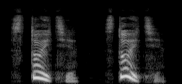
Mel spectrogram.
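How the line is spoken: Sudden cry. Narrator (Russian): Она вдруг вскрикнула

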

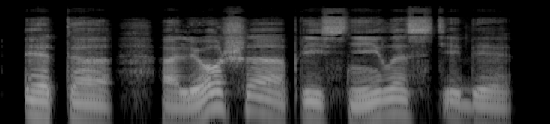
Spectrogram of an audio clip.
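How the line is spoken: Gentle old man. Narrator (Russian): ласково сказал старичок

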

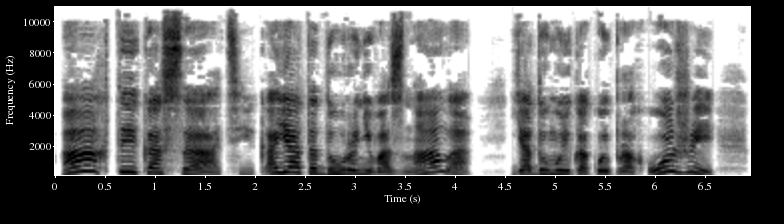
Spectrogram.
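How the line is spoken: Feigned tenderness. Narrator (Russian): притворно ласковым голосом заговорила она

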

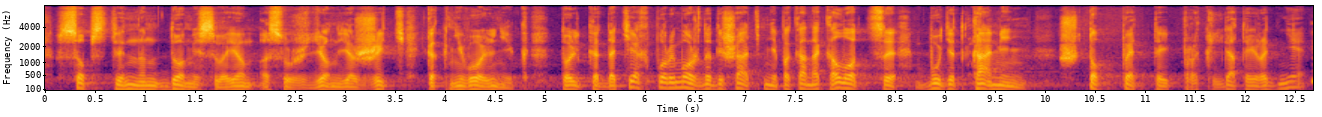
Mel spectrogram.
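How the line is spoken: Frowning knight grumbling. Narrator (Russian): проворчал нахмурившись рыцарь

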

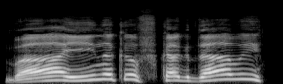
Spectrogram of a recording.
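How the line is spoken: Joyful exclamation. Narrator (Russian): радостно вскричал филитонист

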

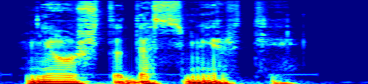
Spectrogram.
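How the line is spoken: Quiet question. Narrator (Russian): Вавило негромко спросил

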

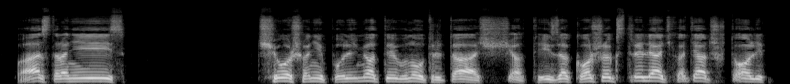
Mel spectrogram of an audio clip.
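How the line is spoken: Puzzled question. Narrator (Russian): недоуменно спросил егерь

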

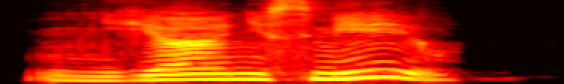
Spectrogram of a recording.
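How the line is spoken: Sad and resolute. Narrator (Russian): грустно и решительно ответила Настасья Андреевна

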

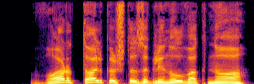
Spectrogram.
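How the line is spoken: Exclaimed. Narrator (Russian): воскликнул сыщик

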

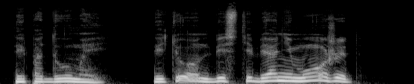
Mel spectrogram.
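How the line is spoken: Muffled, timid voice. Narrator (Russian): он говорил глухим и робким голосом

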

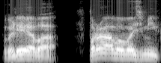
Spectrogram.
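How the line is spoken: Shouted by several. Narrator (Russian): кричали ему

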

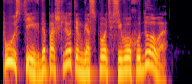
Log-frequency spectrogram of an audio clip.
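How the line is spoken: Laughing reply. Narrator (Russian): Адриано ответил, смеясь

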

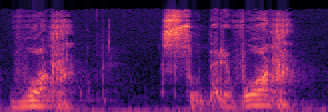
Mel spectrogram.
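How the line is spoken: Reproachful whisper in ear. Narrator (Russian): Тетка по-прежнему коризненно шептала мне в самое ухо

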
